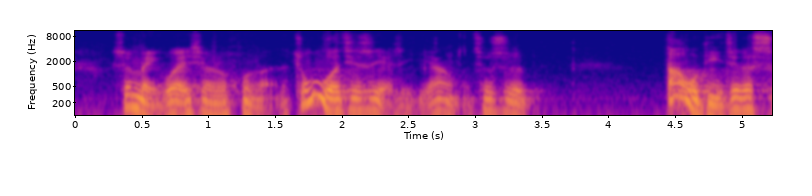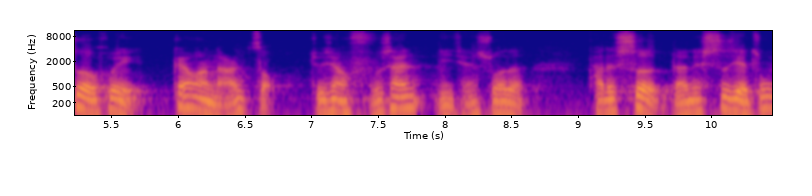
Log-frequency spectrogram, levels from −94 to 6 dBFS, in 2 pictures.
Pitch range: 100-125 Hz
